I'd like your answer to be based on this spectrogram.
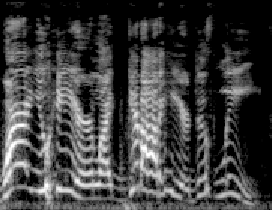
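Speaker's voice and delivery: imitating an annoyed man; irritated dismissal. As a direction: shoo away an unwanted visitor. Acted sending away unwanted visitor.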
